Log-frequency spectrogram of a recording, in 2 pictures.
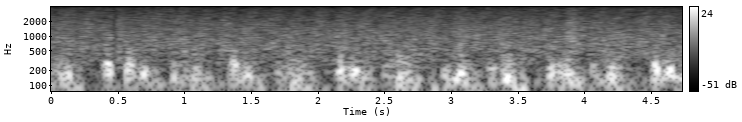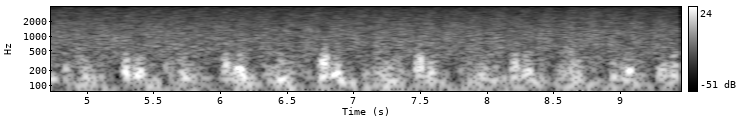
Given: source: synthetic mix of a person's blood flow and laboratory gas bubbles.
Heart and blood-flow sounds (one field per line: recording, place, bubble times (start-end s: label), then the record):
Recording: Doppler ultrasound of blood flow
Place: precordium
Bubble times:
no bubbles
From the record:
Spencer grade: 0 (complete lack of bubble signals)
